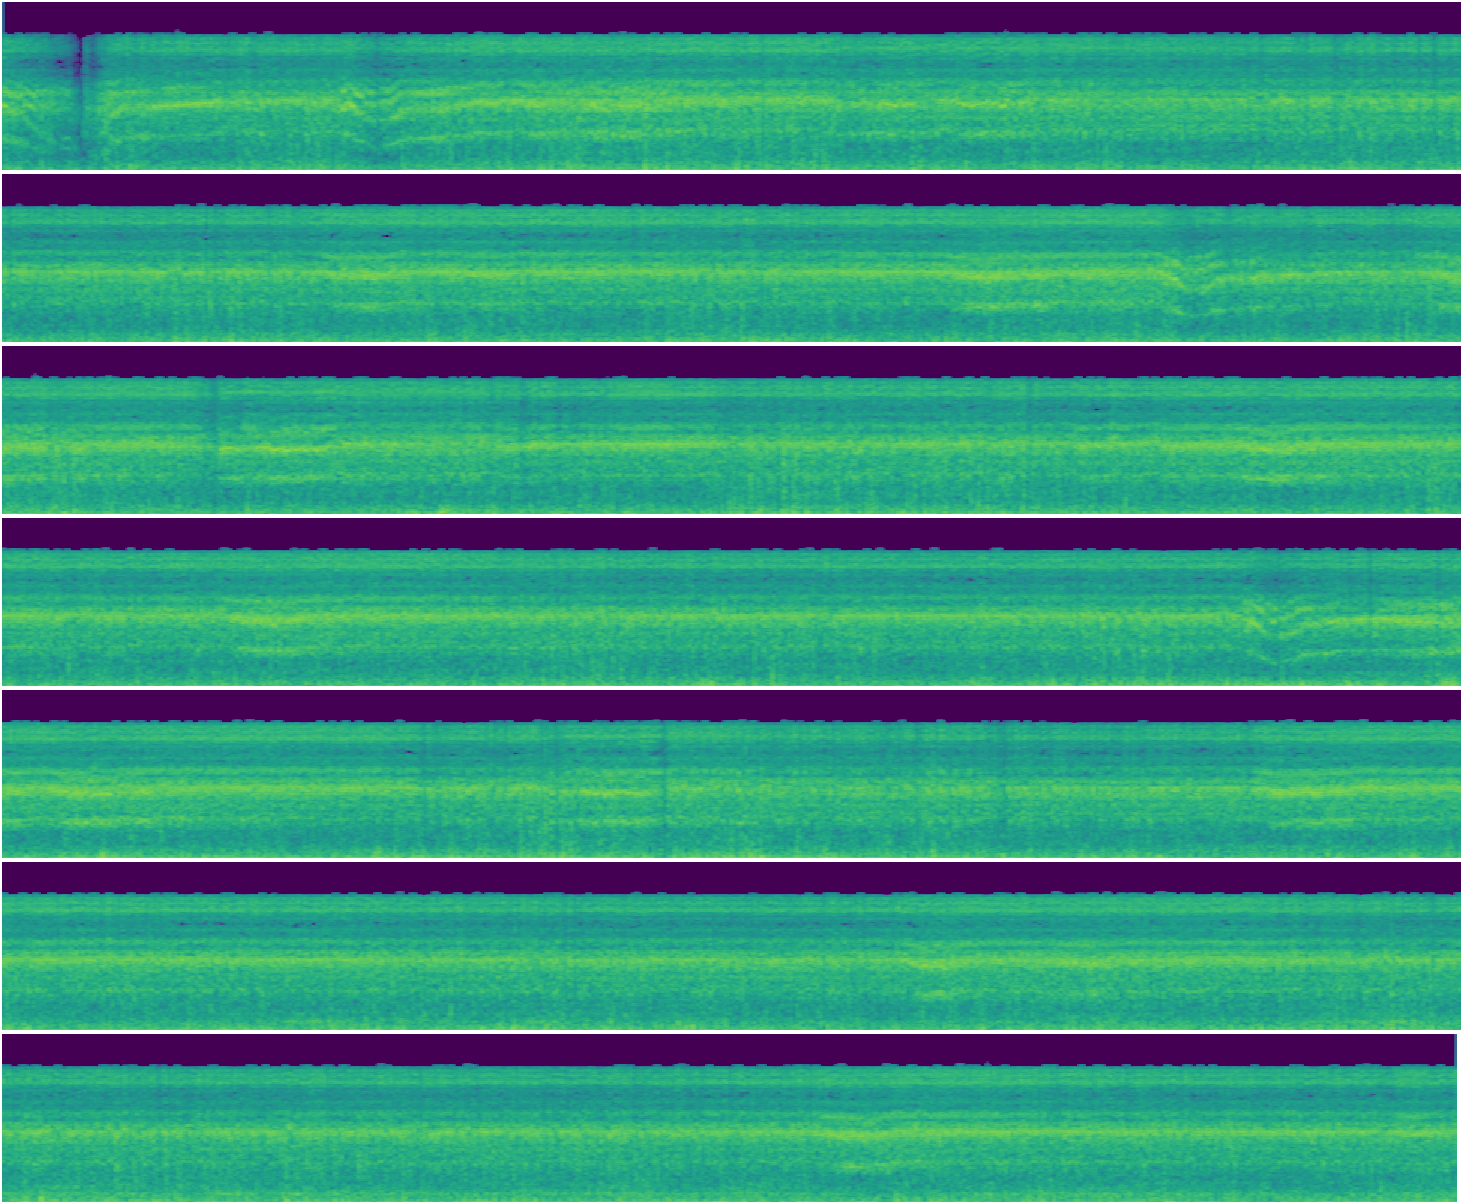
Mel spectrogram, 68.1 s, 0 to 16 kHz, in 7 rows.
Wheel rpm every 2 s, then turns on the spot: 160, 190, 220, 230, 230, 230, 230, 230, 220, 220, 220, 230, 230, 220, 230, 230, 230, 230, 230, 210, 230, 230, 230, 230, 230, 230, 230, 230, 230, 230, 240, 230, 230, 230.
none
